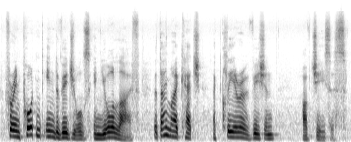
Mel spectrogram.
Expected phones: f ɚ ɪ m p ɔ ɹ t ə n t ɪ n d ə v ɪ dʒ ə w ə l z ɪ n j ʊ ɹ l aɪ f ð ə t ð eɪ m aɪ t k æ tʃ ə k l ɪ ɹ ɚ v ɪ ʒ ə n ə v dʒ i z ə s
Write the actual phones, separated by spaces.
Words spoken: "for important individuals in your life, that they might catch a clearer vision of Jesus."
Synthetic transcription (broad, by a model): f ɚ ɪ m p ɔ ɹ t n t ɪ n d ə v ɪ dʒ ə w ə l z ɪ n j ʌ ɹ l aɪ f ð ə t ð eɪ m aɪ t k æ tʃ ə k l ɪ ɹ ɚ v ɪ ʒ ə n ə v dʒ i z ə s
